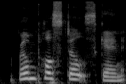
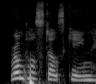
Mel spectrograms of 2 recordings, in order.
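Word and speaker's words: Rumpelstiltskin: so rumple skill six rumplestilt skin i think believe it's pronounced rumplestilts scat scheme rumplet rumplestiltskin i think is how you pronounce it uh because i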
